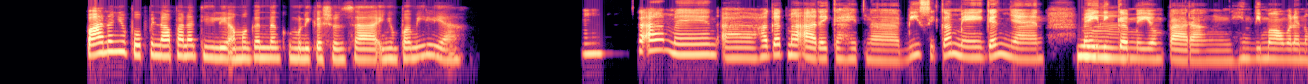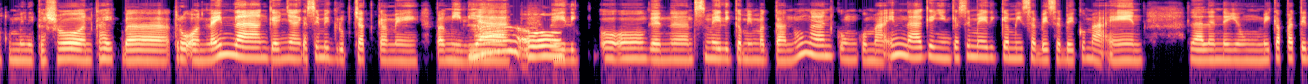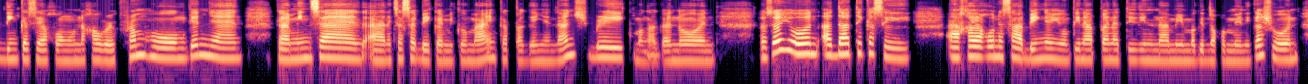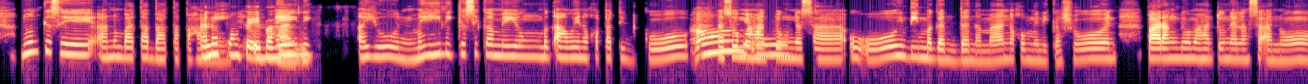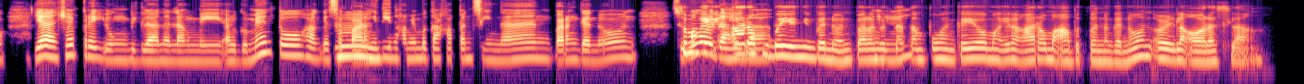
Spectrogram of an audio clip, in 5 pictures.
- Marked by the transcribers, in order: other background noise; in English: "through online"; other noise
- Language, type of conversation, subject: Filipino, podcast, Paano mo pinananatili ang maayos na komunikasyon sa pamilya?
